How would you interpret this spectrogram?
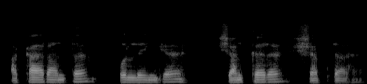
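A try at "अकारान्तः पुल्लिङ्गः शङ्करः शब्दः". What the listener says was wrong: When you say, you should not drop the visarga. Akarantaha, Pullingaha. Then Shankara Shabdaha. Shankara Shabdaha.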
